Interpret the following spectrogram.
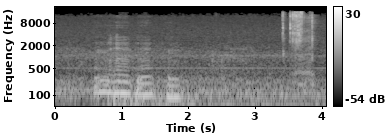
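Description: A brief low murmur of a man's voice, then near the end a quick rattle of clicks as the small magnetic discs of an electromechanical flip-dot display panel flip over when a row and column are energised through probe leads.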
